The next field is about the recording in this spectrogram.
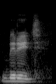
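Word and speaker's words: bridge: silent रहेगा जी से पहले आया हुआ डी साइलेंट रहता है तो क्या होगा बी आर आई डी जी ई ब्रिज एफ आर आई डी जी ई फ्रिज यहां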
